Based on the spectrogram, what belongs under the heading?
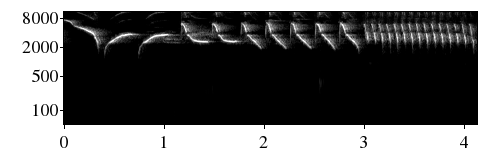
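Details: Gray canary singing: a series of loud descending whistled sweeps, then hooked down-slurred notes repeated rapidly, ending in a fast rattling trill of many quick notes; clean recording with no other sounds.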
